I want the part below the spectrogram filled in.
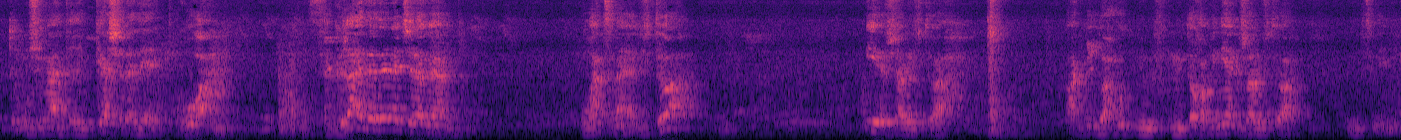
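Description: A man preaching, telling a parable in a lively storytelling manner that repeats words for effect. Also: on the high side, pauses often, noisy background. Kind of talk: religious storytelling sermon. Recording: very echoey room from a distant mic.

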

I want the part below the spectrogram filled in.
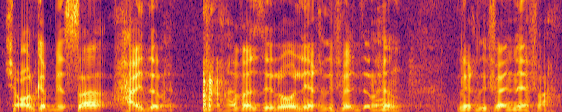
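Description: A man giving a sermon, telling a miracle story and explaining a religious law in a plain-spoken way, with sudden high rises for emphasis. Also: expressive, a little mellow. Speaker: religious teacher. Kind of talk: sermon storytelling and halakhic lecture.

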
